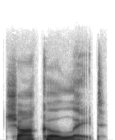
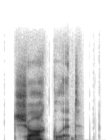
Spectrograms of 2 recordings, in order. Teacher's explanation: The middle vowel evaporates.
